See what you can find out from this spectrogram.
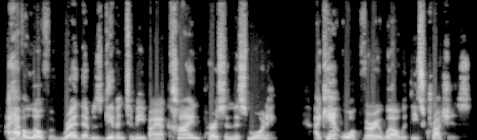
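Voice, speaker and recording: A man voicing a kindly, poor beggar who pleads gently and earnestly in a children's storybook. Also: mid-range voice, dry recording, close to an everyday voice. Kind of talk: children's storybook read-aloud.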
